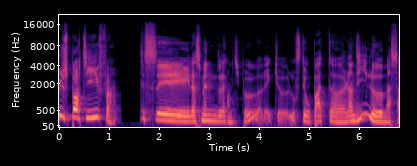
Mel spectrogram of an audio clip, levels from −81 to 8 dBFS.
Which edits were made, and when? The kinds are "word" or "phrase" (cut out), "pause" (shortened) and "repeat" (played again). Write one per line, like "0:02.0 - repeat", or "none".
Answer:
0:01.2 - pause
0:03.4 - phrase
